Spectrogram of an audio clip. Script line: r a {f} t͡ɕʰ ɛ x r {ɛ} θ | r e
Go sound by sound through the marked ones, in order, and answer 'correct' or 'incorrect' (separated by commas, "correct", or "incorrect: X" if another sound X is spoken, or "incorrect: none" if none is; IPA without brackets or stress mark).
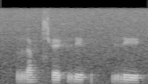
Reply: incorrect: v, incorrect: e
